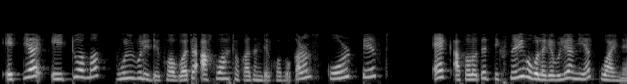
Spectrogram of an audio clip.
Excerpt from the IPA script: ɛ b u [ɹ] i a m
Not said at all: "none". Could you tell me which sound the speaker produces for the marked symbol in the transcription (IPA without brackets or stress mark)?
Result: l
